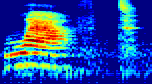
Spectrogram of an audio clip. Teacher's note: this suffix is the suffix e d but it sounds like T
